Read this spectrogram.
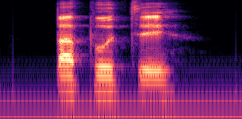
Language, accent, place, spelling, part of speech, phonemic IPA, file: French, France, Lyon, papoter, verb, /pa.pɔ.te/, LL-Q150 (fra)-papoter.wav
- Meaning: 1. to chat, chatter 2. to nibble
